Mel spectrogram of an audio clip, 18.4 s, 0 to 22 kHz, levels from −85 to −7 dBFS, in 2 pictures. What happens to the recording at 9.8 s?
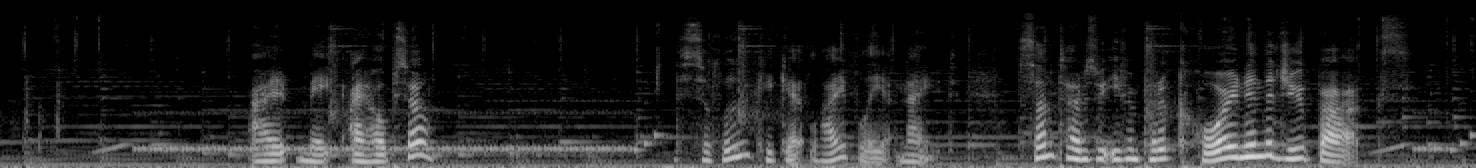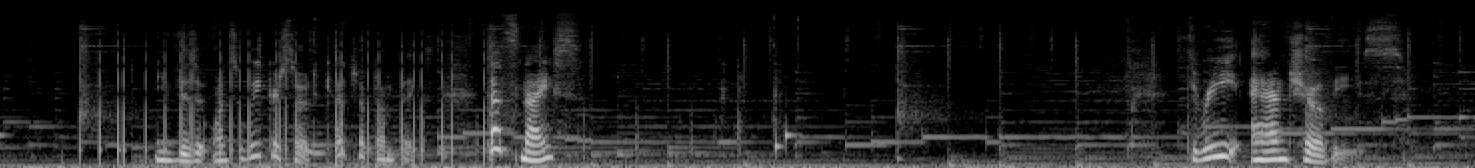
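At 9.8 s the audio is inside a train of clicks running from 9.72 to 12.31 s. Sharp pulses land about 10.5 times a second, at an uneven pace. There are roughly thirty of them, all much the same shape. They peak around 15 dB above the surrounding sound, so they tick and pop clearly over it. The likely cause is interference from nearby equipment or a faulty connection or power supply injecting the pulses.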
